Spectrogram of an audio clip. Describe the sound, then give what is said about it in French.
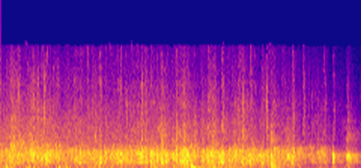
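An audience at a conference claps steadily throughout to welcome the speaker, a dense, even wash of many hands with no pauses, fairly loud and sustained for the whole stretch, with no voices standing out. “Merci beaucoup de l'applaudir.”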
